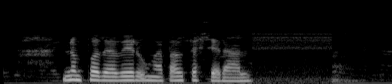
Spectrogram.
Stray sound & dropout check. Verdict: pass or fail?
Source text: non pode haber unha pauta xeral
pass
